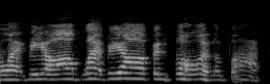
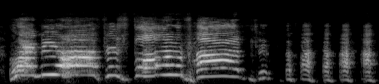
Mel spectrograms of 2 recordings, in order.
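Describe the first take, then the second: First: High-pitched imitated pleading; mock panic. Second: Full-volume, very high shriek; imitated screaming. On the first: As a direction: mimic a panicking child, short of a full scream. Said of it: "she's over there panicking". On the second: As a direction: scream like a terrified child on a ride, drawing out the end. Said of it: "She was screaming".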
